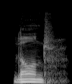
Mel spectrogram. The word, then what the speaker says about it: Londres: If you're in the French version, it's spelled the French way and pronounced the French way, which I'm not going to try because I will get it wrong. L-O-N-D-R-E-S. – Londres.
